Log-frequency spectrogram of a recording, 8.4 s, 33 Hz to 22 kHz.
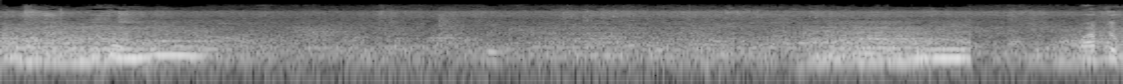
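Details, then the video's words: A ploughing cow acting up, mooing twice in low drawn-out calls near the start and again around six to seven seconds, with men talking and exclaiming over a noisy background. "SAPI MBAJAK S4NGEK BIKIN ULAH‼️"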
